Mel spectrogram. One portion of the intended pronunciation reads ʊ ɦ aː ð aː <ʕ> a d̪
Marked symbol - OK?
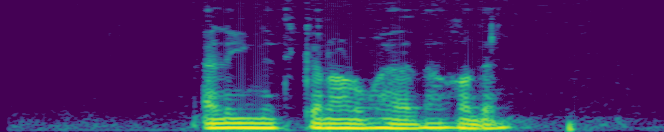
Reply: no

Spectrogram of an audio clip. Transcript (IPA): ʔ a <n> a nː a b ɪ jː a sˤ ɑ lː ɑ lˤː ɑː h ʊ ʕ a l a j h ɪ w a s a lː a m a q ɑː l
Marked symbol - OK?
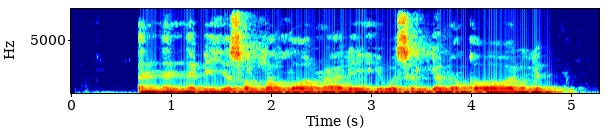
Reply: no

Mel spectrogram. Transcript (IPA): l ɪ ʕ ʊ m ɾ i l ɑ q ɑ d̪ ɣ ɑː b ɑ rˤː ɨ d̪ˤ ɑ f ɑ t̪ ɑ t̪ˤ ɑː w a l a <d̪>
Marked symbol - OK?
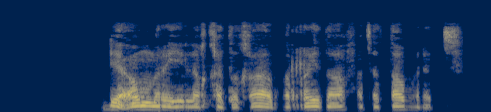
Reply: no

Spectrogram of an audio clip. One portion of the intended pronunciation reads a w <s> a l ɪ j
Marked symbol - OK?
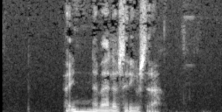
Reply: yes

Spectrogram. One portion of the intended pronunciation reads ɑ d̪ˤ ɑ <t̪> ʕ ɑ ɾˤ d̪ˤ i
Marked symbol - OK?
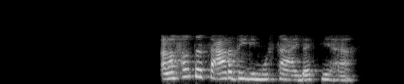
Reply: yes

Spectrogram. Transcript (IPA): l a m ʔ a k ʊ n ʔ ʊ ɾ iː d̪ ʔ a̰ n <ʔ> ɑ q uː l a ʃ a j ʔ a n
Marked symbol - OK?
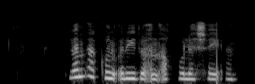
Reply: yes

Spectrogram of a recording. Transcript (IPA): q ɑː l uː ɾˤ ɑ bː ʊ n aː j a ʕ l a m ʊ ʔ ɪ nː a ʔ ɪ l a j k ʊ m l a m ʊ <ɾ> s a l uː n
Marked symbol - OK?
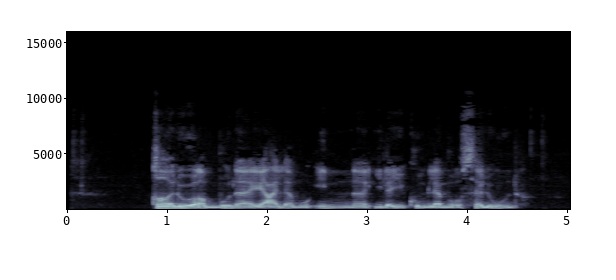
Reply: yes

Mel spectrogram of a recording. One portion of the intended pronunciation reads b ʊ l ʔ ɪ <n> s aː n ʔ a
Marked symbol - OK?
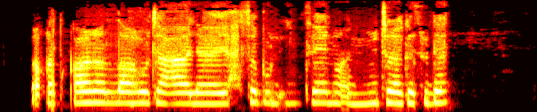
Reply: yes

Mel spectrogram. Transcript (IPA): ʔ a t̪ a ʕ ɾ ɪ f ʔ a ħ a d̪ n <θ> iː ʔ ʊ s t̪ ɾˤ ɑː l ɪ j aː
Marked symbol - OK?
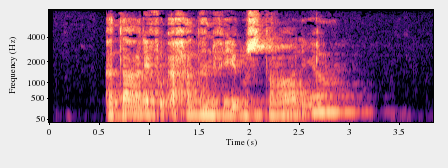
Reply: no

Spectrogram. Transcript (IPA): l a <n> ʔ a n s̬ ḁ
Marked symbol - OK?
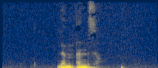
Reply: no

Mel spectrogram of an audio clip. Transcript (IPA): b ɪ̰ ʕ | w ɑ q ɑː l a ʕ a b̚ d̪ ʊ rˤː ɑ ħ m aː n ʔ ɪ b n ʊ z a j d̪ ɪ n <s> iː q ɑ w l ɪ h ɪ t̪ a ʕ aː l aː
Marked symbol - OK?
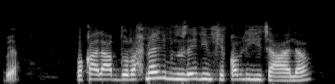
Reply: no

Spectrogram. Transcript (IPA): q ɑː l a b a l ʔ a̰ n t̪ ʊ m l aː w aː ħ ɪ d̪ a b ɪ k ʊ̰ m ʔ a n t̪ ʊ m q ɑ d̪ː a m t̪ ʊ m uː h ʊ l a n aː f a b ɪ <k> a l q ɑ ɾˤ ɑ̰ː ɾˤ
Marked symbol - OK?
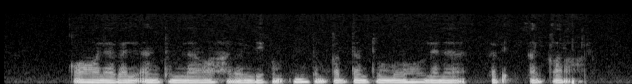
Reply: no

